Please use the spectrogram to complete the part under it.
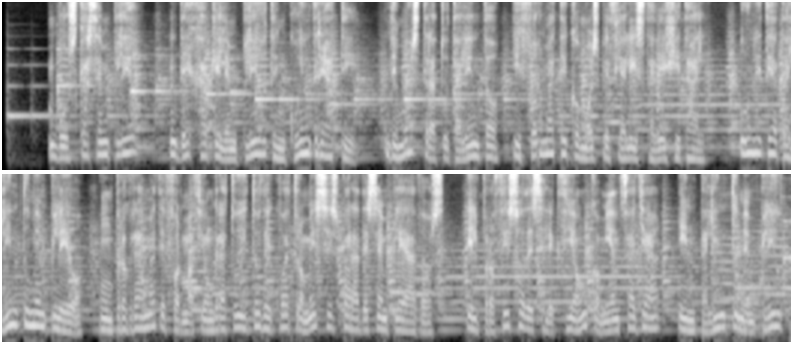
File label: spanish spain female commercial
